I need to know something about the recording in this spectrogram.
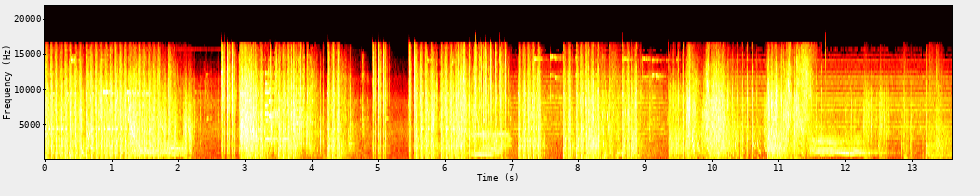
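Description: A man shouts.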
